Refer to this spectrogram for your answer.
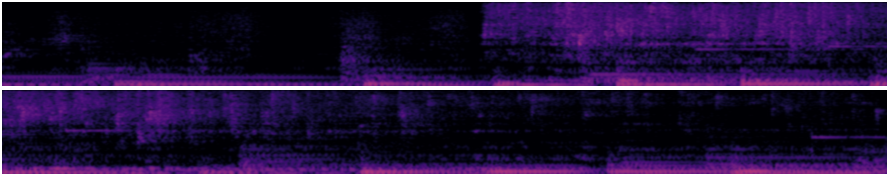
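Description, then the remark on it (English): After a brief pause, water gushes steadily into a sink as potatoes are strained through a colander, a loud continuous splashing rush over a low, steady musical background. “So let me go and strain my potatoes now in a colander, and then I'll be back, add them to the pot, and see where we are.”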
